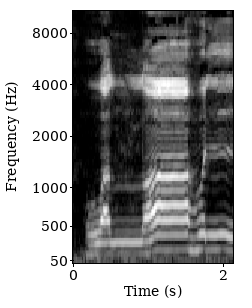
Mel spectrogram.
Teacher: দেখুন এখানে লা বলা যাবে না ল বলতে হবে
